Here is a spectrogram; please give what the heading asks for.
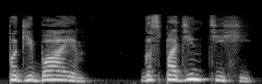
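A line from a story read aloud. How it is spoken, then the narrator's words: Sorrowful hiss. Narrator (Russian): горестно прошипел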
